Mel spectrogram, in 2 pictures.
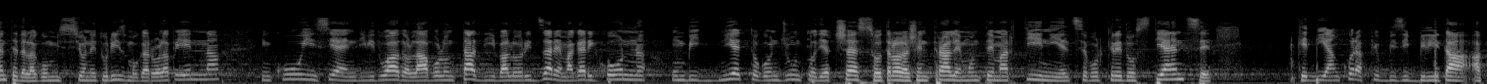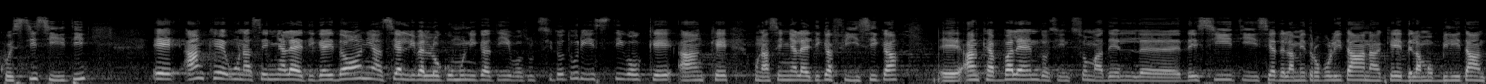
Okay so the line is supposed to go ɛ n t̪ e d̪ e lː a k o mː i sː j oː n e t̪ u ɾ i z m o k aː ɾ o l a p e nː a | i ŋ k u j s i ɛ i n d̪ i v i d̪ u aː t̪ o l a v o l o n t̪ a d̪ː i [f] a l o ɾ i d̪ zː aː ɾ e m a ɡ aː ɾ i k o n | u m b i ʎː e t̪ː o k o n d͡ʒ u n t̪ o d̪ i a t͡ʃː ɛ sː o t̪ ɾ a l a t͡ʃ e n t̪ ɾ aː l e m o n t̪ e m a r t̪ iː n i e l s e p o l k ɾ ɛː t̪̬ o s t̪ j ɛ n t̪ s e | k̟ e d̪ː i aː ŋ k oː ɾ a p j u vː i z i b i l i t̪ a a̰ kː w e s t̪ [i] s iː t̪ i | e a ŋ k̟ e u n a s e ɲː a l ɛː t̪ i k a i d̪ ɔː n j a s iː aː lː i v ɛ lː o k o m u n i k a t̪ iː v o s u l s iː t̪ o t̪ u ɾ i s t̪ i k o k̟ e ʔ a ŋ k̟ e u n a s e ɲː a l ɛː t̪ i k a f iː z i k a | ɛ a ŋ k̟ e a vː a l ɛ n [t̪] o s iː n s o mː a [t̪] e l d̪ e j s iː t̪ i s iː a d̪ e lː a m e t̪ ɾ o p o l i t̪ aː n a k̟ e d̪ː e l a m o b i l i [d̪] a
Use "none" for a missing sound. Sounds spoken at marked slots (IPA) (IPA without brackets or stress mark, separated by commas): v, i, d̪, d̪, t̪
